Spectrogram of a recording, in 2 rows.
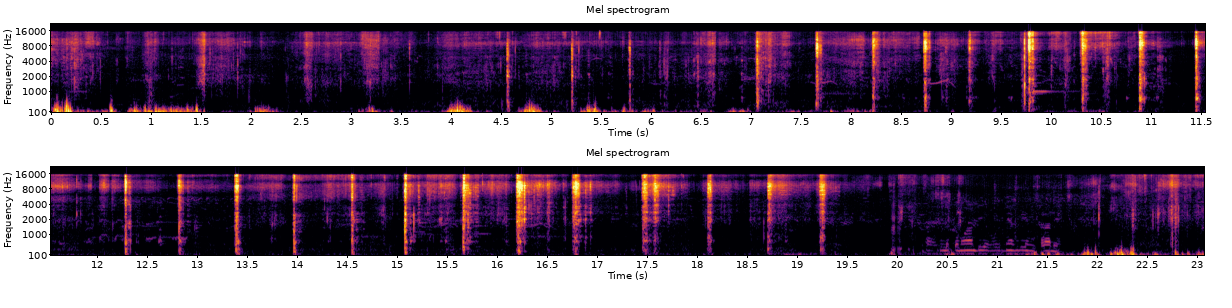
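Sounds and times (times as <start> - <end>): hoe chopping into dry soil: 4.5 - 19.4.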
